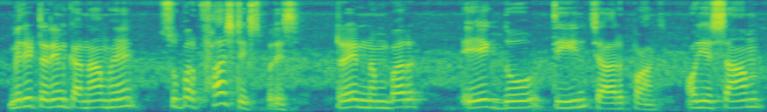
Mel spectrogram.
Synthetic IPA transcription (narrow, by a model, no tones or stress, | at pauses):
meːɾeʈɾeːnkanaːmɦɛ | supəɾpʰaːsʈekspɾes | ʈɾeːnːɐ̃mbəɾ | eːkd̪oːt̪iːnt͡ʃaːɾpãːt͡ʃ | ɔ̰ːɾjesaːm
